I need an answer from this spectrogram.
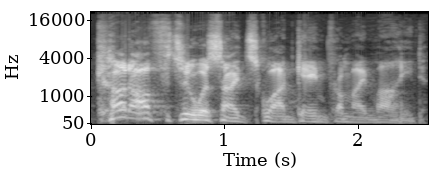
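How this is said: It is said in a hissing snake voice.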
